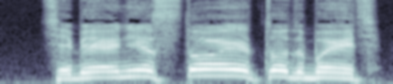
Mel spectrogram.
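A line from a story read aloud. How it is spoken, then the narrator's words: Yelling. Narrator (Russian): завопил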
